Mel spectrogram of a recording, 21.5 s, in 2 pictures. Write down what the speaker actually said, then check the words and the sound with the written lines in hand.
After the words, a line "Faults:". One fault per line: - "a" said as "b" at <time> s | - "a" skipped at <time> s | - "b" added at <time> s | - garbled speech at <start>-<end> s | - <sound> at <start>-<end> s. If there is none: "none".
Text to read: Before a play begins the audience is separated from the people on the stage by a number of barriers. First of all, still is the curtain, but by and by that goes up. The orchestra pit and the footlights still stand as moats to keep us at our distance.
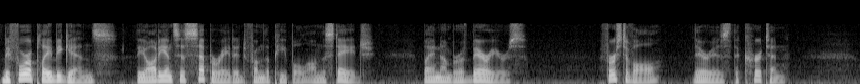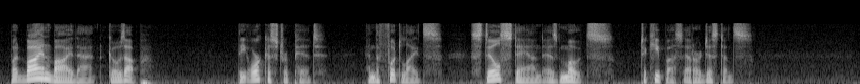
Before a play begins the audience is separated from the people on the stage by a number of barriers. First of all, there is the curtain, but by and by that goes up. The orchestra pit and the footlights still stand as moats to keep us at our distance.
Faults:
- "still" said as "there" at 8.7 s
